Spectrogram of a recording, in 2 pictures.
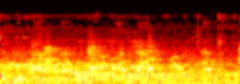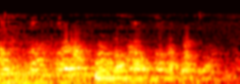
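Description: Dogs barking and yipping in short repeated calls, about two a second, over soft background music of held chords; the sound fades down toward the end.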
